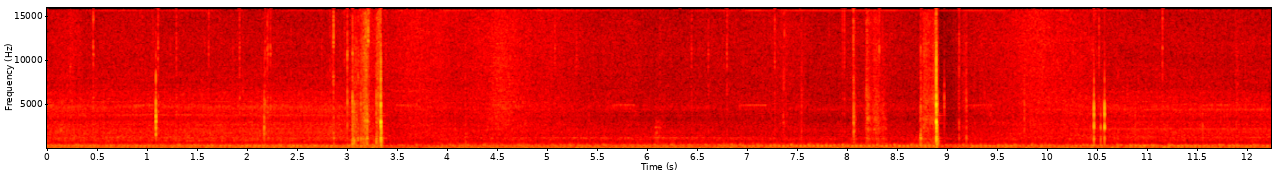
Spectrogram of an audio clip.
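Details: Mazdaspeed 3 idling with A/C and heat off: low rumble with occasional stumbles and clicks, intermittent rough idle after fuel system flush and new spark plugs following diesel-contaminated 93-octane fuel; owner wonders if diesel damaged something else.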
